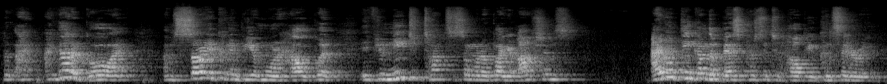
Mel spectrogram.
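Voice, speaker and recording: A man's voice: high-pitched, brisk, a bit bright. A man playing a bitter, resigned older teenage boy in a staged reading of a drama. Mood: weary, subdued. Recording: roomy echoing hall, distant mic, faint noise.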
